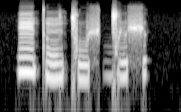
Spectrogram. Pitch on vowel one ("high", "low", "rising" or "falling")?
high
